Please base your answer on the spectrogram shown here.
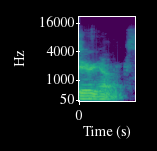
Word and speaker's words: Baryonyx: Baryonyx.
